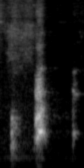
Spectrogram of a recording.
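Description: Several dogs give a few short, sharp barks close by: a small yip, a louder bark, then a faint final yelp, each separated by silence.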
